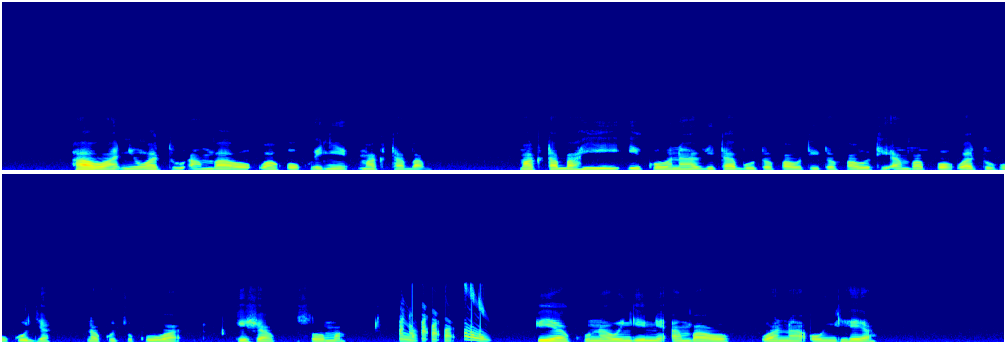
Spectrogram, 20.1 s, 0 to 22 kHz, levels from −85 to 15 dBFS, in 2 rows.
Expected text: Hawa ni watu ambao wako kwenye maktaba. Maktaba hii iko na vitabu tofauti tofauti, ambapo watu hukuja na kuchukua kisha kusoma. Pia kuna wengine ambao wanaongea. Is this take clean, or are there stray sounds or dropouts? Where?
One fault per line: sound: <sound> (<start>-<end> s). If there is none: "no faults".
sound: chirp (14.0-14.9 s)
